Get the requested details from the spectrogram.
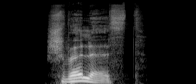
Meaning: second-person singular subjunctive II of schwellen
- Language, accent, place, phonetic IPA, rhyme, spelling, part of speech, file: German, Germany, Berlin, [ˈʃvœləst], -œləst, schwöllest, verb, De-schwöllest.ogg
